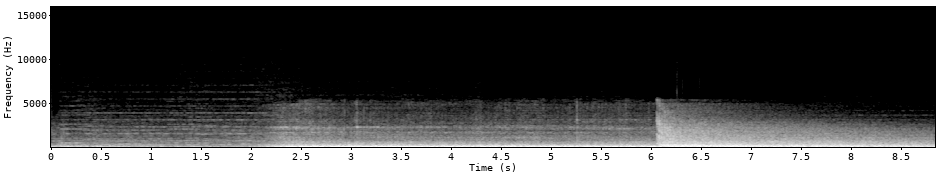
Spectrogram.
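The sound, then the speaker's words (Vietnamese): A massive hidden stone gate drops inside a tomb's wall at the entrance. A loud, deep, continuous rumble starts suddenly and roars on for several seconds, with a sharp jolt partway through. “bỗng nghe bên ngoài lối vào có tiếng ầm ầm vang dội. Cửa đập ngàn cân giấu trong tường thành hạ xuống, chặn đứng đường lui của đám trộm.”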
